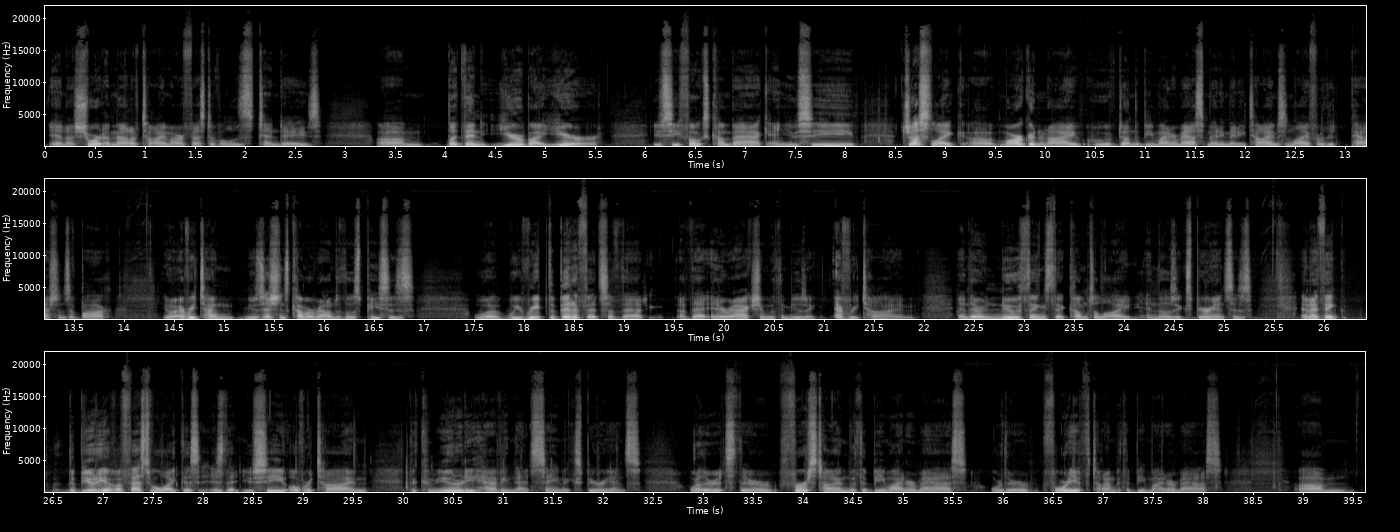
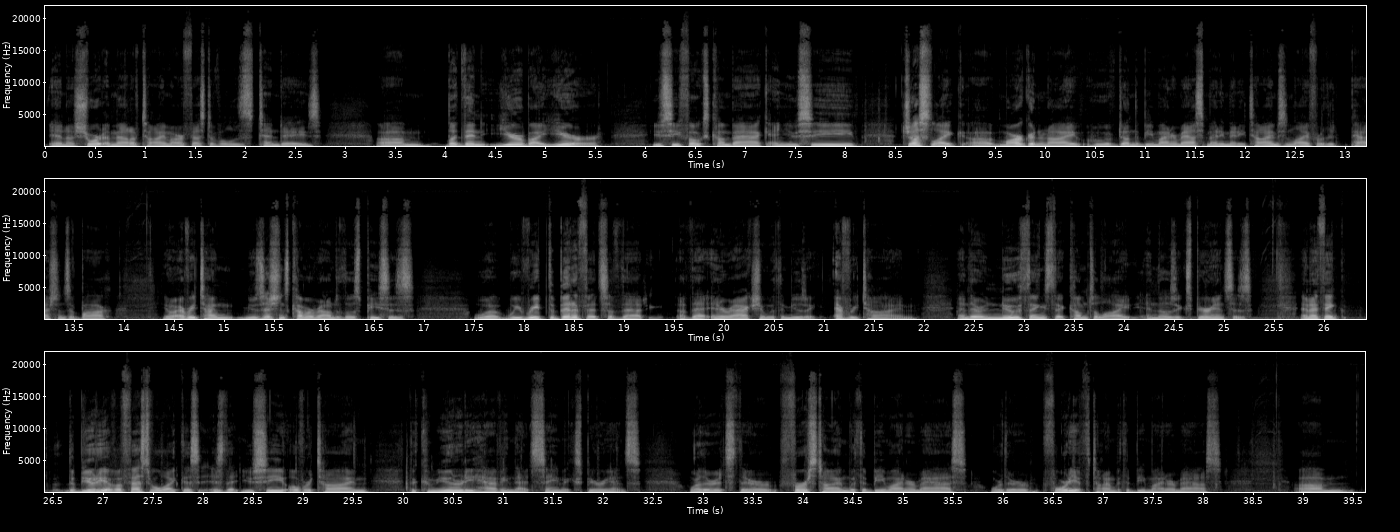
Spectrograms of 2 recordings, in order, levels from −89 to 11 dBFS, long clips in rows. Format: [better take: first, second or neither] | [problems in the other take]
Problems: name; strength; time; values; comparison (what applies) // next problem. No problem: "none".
second | thin; somewhat; fading below 250 Hz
